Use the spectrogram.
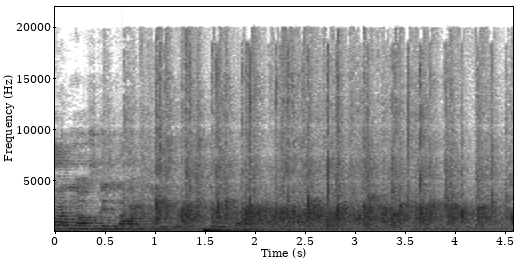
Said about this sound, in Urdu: آئیں زوردار تالیاں اس کے جلال کے لیے۔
